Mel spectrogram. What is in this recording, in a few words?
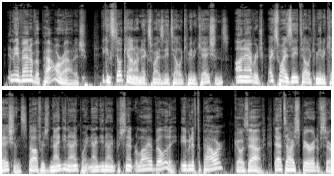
TELECOMMUNICATIONS Young Natural, commercials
